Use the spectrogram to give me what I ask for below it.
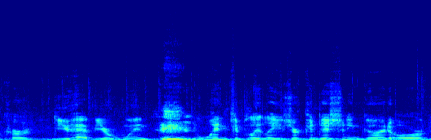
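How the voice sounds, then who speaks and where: A sports reporter asking brief, informal questions at a postgame press conference. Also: male voice, sits high, normal speed, noisy background.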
